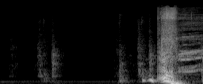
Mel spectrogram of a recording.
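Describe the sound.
Clunking rattle of a glued door that closes but springs back and shifts in its lock: a couple of faint clicks, a short pause, then a louder clattering burst with a tonal creak that trails off at the end.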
